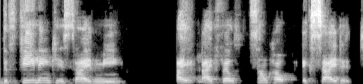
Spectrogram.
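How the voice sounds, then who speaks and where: Over a quiet background, a woman with a non-native accent talks at a very slow pace, her fairly high pitch showing ordinary variation. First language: not English. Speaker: guest sharing personal experience. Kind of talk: testimony. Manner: halting.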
